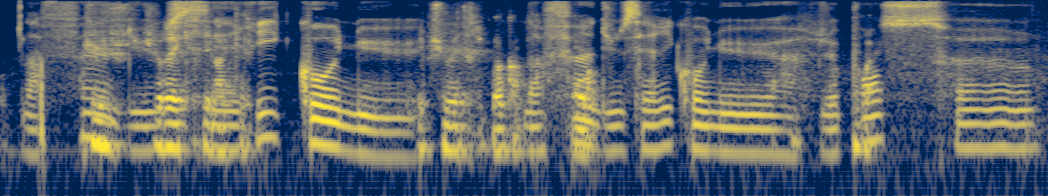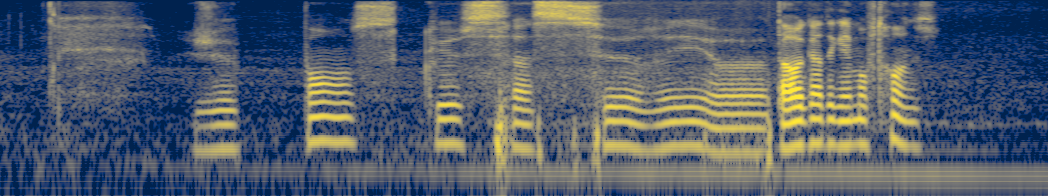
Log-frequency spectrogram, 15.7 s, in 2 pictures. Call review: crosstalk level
present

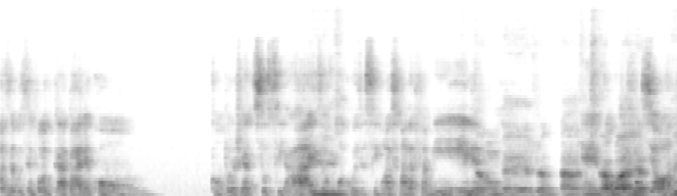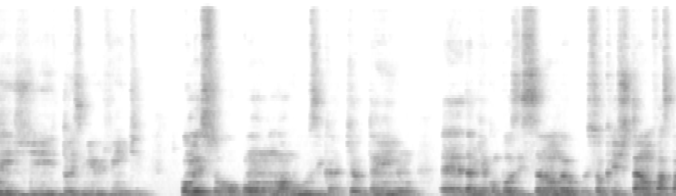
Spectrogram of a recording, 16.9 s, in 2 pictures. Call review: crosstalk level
present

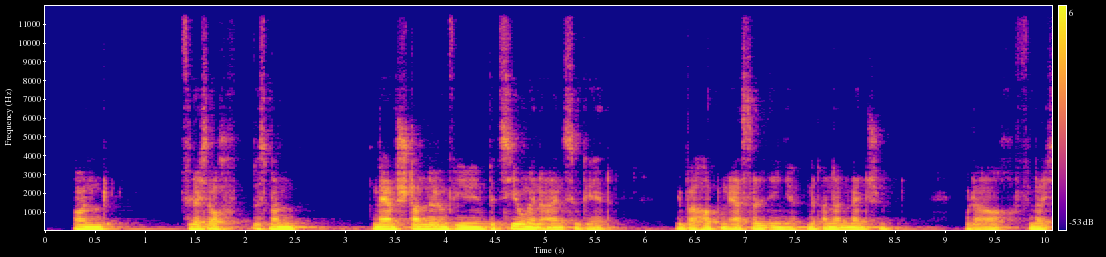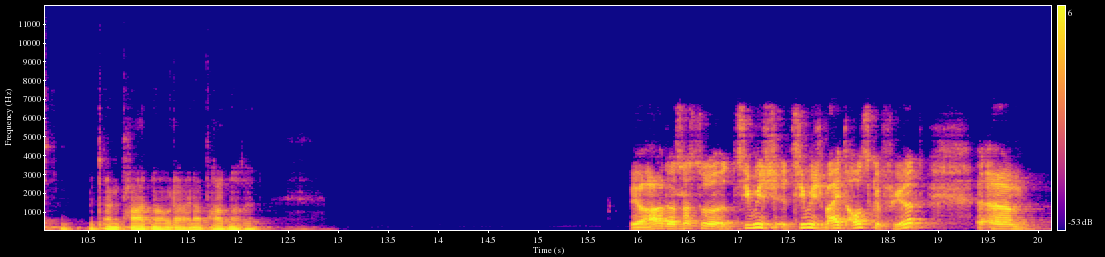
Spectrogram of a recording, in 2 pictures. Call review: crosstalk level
none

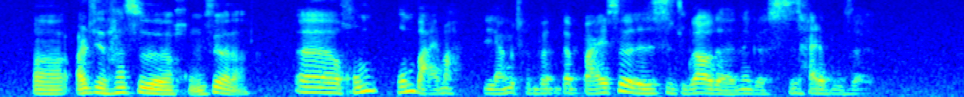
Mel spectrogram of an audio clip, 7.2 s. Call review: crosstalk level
none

